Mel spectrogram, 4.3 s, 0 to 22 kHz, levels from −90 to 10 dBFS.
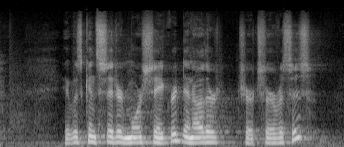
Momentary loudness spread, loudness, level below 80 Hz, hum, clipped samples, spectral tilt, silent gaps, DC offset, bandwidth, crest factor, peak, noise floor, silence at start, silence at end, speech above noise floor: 12 LU; -14 LUFS; -48 dBFS; none; under 0.1%; -5.5 dB/octave; none; under 0.1%; 14.5 kHz; 14 dB; 0 dBFS; -45 dBFS; 0.8 s; 0.4 s; 32 dB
